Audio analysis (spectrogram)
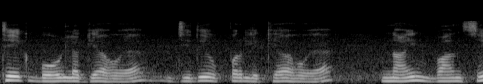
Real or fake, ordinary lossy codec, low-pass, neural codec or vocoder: real; none; none; none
